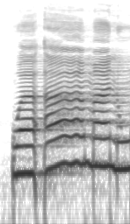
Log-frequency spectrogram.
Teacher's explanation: dua harakat wa amanu NU hukumnya adalah Mad Thobi'i dahiri sebab ada wau sukun didahului harakat damah maka nunnya dipanjangkan dua harakat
